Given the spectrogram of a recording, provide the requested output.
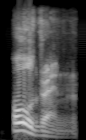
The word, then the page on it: aldrin: British English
